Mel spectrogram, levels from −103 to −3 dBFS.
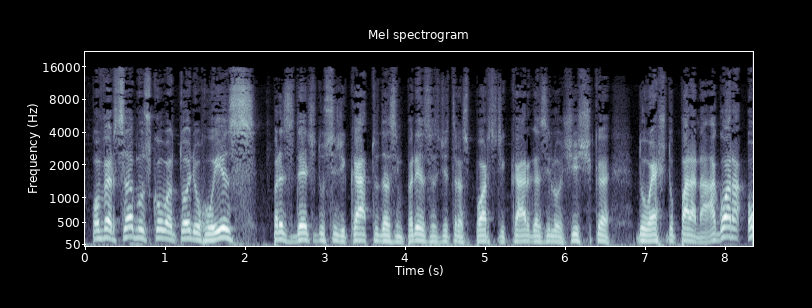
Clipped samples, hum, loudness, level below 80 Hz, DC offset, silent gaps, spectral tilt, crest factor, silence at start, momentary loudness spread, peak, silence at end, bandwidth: under 0.1%; none; -18 LUFS; -42 dBFS; under 0.1%; none; -6 dB/octave; 16 dB; 0.1 s; 8 LU; 0 dBFS; 0 s; 16 kHz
